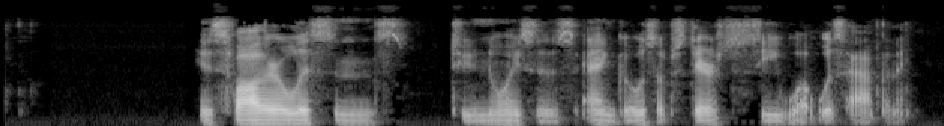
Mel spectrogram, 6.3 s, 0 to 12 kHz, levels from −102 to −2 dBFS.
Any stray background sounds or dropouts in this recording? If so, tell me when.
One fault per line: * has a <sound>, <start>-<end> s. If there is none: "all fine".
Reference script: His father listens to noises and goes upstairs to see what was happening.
all fine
